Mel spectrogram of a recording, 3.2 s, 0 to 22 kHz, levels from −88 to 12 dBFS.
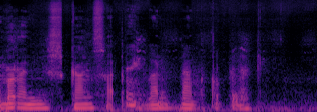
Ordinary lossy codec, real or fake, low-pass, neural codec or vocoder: none; fake; none; codec, 44.1 kHz, 1.7 kbps, Pupu-Codec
